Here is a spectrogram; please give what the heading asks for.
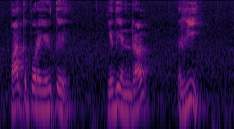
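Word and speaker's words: ऋ: சில பேர் அது வந்து ரூ என்று உச்சரிப்பார்கள். பட் அதை நம்ம ரீ என்று சொல்வது தான் சரியாக இருக்கும்.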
